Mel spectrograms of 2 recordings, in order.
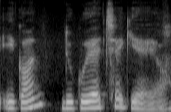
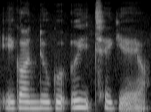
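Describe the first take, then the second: First: 이건 누구의 책이에요 said quickly, 누구의 blended and reduced; casual native flow on 누구의, particle slurred; natural reduced. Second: 이건 누구의 책이에요 with every syllable and the full 의 sounded out; overly careful 누구의, particle fully pronounced; labored enunciation. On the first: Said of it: "So I just say". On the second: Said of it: "It's too labored". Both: Shown as a demonstration.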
